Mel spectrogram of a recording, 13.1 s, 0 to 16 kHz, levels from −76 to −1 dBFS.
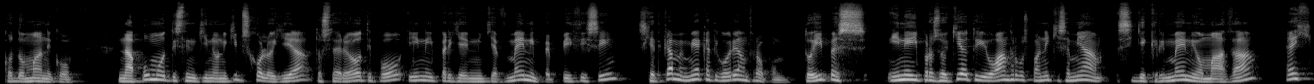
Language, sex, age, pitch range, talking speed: Greek, male, 30-49, 125-185 Hz, 150 wpm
